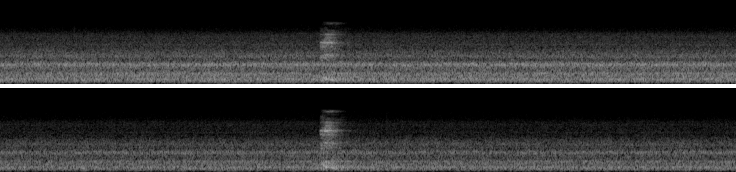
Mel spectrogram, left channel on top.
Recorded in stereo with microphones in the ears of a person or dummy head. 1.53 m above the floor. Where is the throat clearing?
Centre (ahead or behind), 3.5 m.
